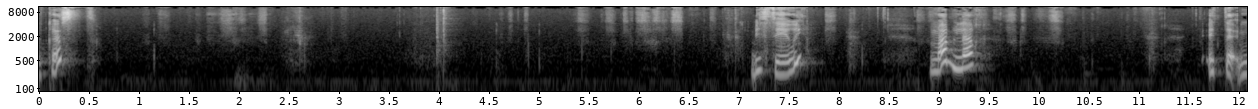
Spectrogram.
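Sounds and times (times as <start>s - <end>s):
marker scratching on whiteboard: 1.0s - 2.7s, 4.6s - 6.9s, 7.6s - 8.2s, 8.8s - 11.1s.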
